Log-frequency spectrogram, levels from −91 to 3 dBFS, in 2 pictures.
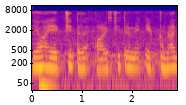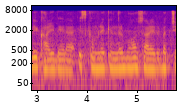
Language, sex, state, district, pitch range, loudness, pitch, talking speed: Hindi, male, Uttar Pradesh, Jyotiba Phule Nagar, 140-155 Hz, -20 LUFS, 145 Hz, 215 wpm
